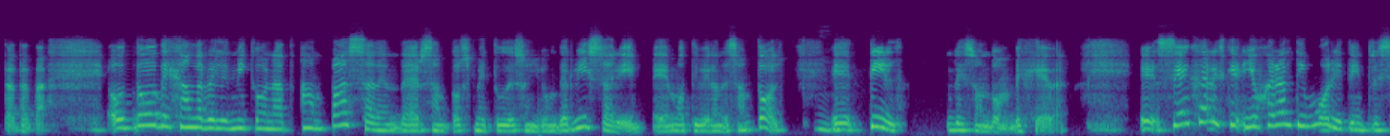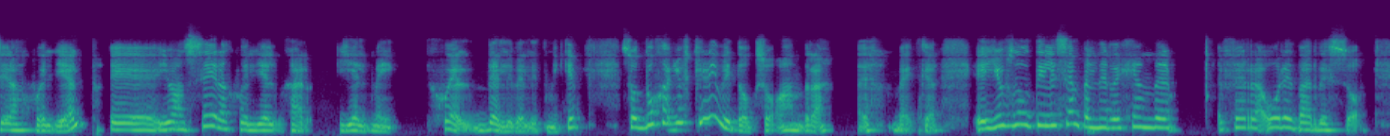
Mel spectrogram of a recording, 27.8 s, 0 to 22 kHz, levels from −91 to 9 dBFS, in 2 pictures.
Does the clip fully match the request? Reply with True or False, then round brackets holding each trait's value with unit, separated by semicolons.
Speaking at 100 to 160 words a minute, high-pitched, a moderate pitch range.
False (150 wpm; 230 Hz; 8.0 semitones)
